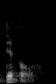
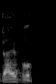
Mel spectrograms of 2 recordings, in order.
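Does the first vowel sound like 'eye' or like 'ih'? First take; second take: ih; eye. First: The first vowel sounds like 'ih'. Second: The first vowel sounds like 'eye'. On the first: The speaker calls it wrong. "so don't call the Dibble the Dibble" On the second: The speaker calls it right. "You don't call the Bible the Bibble"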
